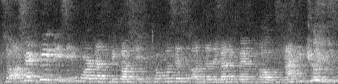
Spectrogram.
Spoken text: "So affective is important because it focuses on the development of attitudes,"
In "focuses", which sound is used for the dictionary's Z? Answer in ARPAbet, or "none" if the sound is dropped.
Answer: S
